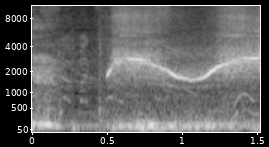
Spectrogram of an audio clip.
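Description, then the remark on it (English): A person whistles a single wavering tone close up, the pitch dipping and rising again for about a second over a breathy, noisy background. “I can't whistle that good.”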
